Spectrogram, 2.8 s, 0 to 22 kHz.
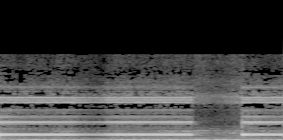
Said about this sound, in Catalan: Pels vols de les 11, tothom que estigui en aquests indrets rebrà un missatge i el telèfon emetrà aquesta alarma.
